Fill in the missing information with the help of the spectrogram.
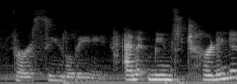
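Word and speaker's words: Versie Lee: s i e and then l e e vercy Le and it means turning a new Leaf so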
